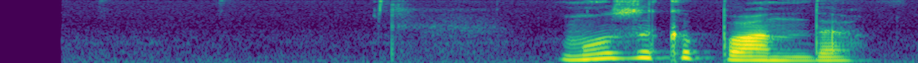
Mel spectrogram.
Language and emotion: Russian, neutral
